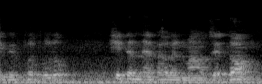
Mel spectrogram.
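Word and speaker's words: মাও সে তুং: হল সেটার নেতা হলেন মাওজেদং তখন আমরা জানতাম তার নাম মাউসেতুং ছিল এটা হল চীনা ভাষাকে বিদেশের উচ্চারণ করতে গিয়ে যেভাবে লেখে আমরা সেভাবেই অনুসরণ করিতো সেই মাউসেতু যে রাষ্ট্র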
